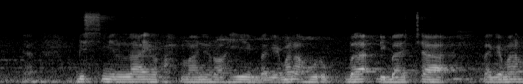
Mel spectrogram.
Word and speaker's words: Bismillahirrahmanirrahim: Jadi ada penekanan tuh, Bismillahirrahmanirrahim. Jadi jangan Bismillahirrahmanirrahim tuh nggak ada tasdidnya kalau kayak gitu ya.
